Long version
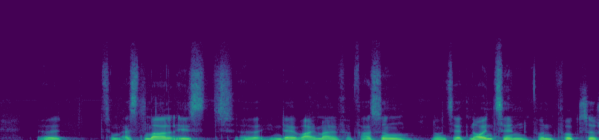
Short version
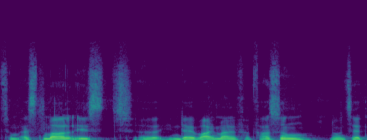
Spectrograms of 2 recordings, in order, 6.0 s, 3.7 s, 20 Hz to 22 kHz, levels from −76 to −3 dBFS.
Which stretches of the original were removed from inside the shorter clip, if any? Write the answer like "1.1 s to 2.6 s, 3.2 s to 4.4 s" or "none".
none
